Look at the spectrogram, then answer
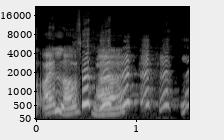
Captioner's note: laughs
